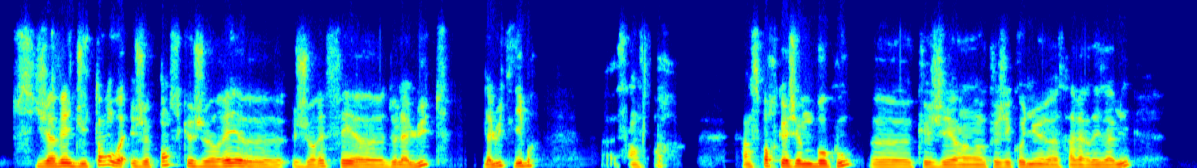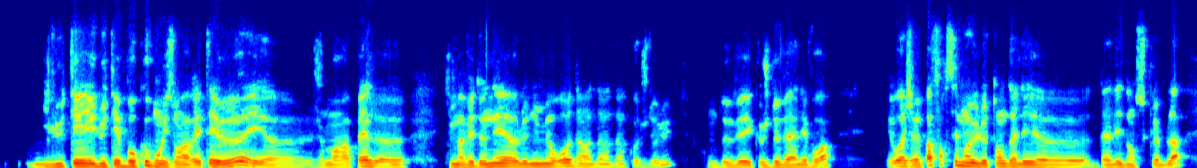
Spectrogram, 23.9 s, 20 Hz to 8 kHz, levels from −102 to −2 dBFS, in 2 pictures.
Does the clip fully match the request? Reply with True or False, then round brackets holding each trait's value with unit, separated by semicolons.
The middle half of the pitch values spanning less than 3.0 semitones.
False (3.3 semitones)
